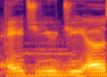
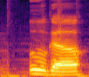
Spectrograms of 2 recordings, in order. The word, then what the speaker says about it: Hugo: It's spelled H-U-G-O, so people call him Hugo or Hugo. It's Ugo, and I guess a common question that people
